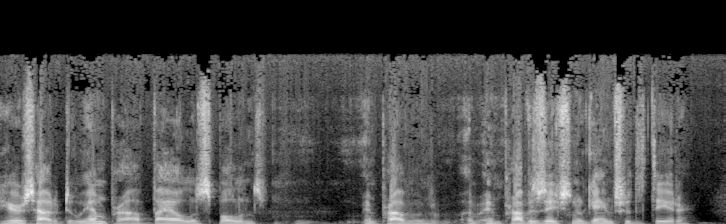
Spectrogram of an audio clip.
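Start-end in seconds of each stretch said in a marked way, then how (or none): none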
